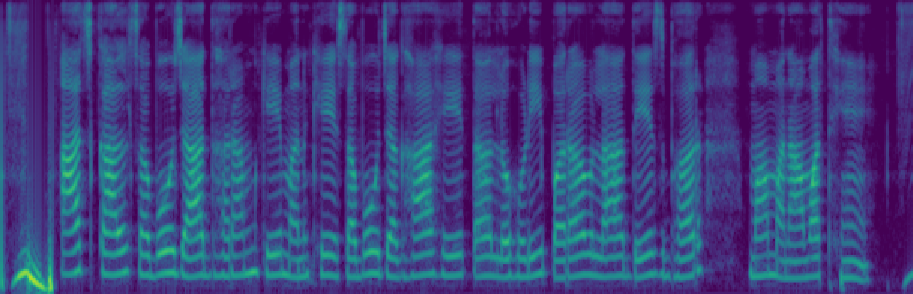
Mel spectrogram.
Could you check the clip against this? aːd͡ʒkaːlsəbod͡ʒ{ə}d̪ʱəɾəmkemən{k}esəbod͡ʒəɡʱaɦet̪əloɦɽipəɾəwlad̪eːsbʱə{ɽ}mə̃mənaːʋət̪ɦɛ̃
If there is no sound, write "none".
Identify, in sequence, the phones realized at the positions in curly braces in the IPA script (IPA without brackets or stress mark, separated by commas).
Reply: a, kʰ, ɾ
